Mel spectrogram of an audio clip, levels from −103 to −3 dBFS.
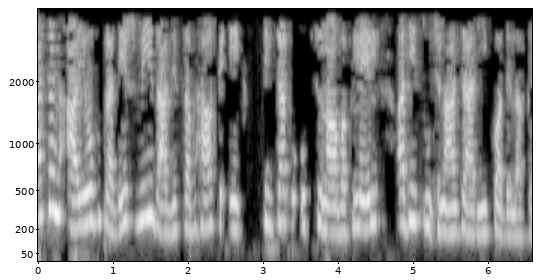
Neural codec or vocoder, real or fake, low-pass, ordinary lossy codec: none; real; 3.6 kHz; MP3, 16 kbps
